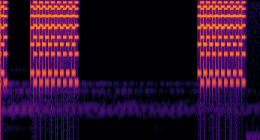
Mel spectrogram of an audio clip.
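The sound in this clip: A telephone rings for an incoming call in two bright, high trilling bursts separated by a pause, over a low steady hum, with a soft low rumble at the very end.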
